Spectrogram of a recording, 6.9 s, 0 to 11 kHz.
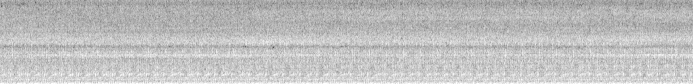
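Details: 2008 Ford Powerstroke 6.4L diesel idling with valve cover off, glow plugs disconnected: fast, fairly even light tapping about three per second over engine clatter; valve train tapping, cause not pinned down, little oil reaching rockers.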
